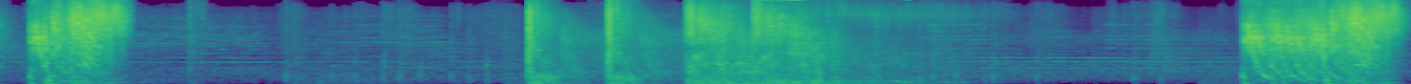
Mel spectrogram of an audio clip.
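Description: Loud bursts of blaster-style gunfire in a sci-fi firefight from Star Wars: The Old Republic, several separate volleys spread out with quieter gaps between them.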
